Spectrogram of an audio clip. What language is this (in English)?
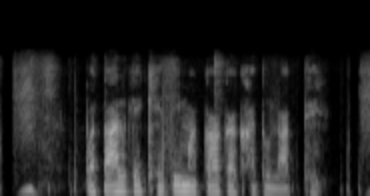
Chhattisgarhi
